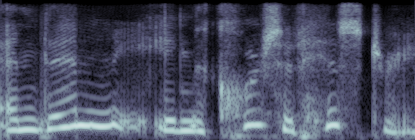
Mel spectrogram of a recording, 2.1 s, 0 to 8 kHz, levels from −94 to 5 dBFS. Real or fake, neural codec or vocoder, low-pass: fake; codec, 16 kHz, 2 kbps, X-Codec, HuBERT features, trained on balanced general audio; 7.2 kHz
